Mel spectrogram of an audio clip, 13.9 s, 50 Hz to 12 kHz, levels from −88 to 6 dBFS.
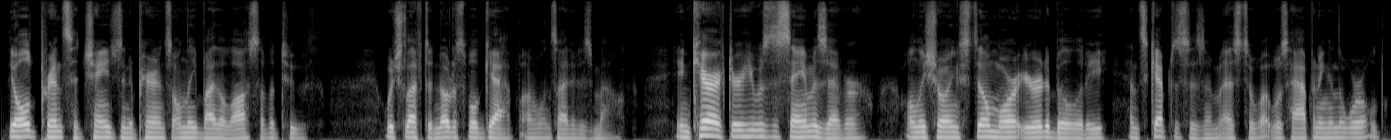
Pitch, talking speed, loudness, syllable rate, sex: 120 Hz, 205 wpm, -22 LUFS, 6.0 syllables/s, male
